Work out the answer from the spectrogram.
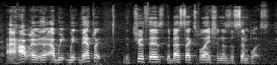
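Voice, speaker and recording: A middle-aged rabbi speaks to a breakfast crowd in a lively voice, his pitch rising and falling a great deal. His delivery is facetious and full of asides, and he restarts sentences as he goes. His pitch sits in a typical middle range for a man. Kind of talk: humorous Torah talk to a live audience. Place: breakfast event room.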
